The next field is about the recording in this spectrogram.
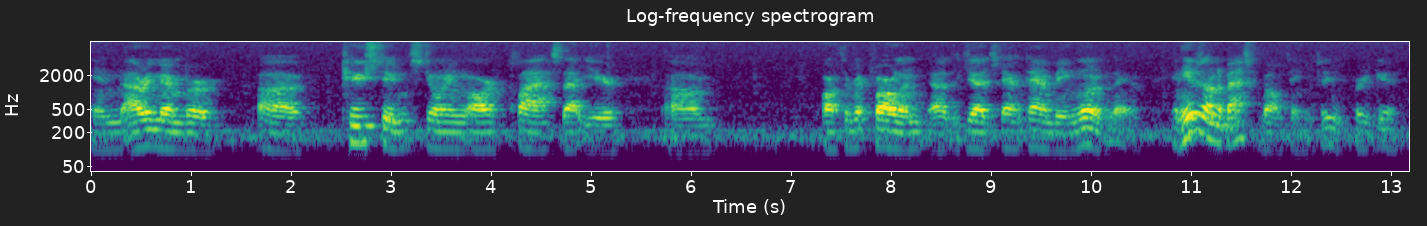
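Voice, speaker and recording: A man with a South Carolina Lowcountry accent at a fairly slow pace, with long, frequent pauses, big swings in loudness, audible room echo and noticeable background noise. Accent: South Carolina Lowcountry Southern US. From South Carolina, Charleston area. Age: 60s. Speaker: retired educator. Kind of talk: oral history interview. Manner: hesitant, frequent fillers.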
